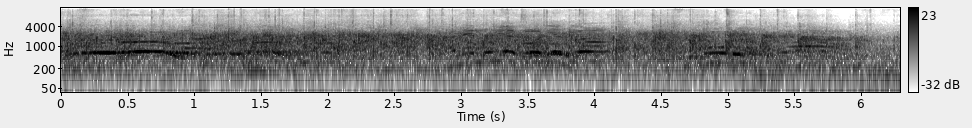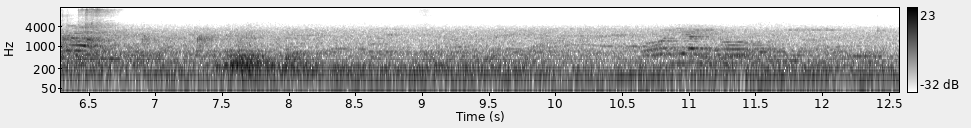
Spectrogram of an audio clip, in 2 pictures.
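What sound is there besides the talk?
audience applauding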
